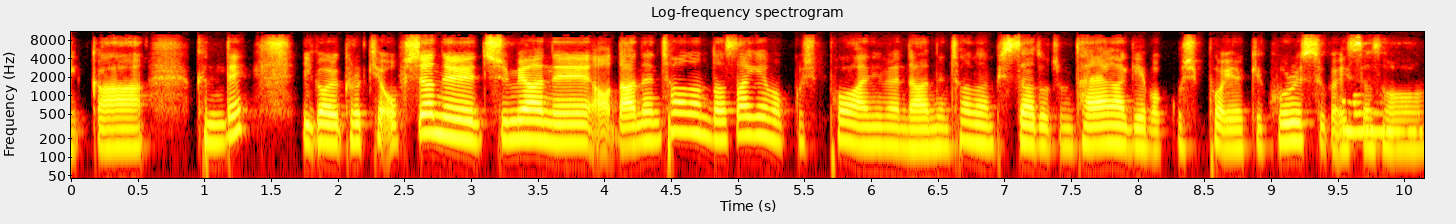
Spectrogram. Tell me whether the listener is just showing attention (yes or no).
no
